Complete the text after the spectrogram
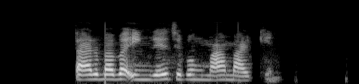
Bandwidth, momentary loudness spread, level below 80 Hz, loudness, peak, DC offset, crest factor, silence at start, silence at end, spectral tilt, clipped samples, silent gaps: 7.2 kHz; 11 LU; -58 dBFS; -16 LUFS; -2 dBFS; under 0.1%; 16 dB; 0.75 s; 0.85 s; -5 dB/octave; under 0.1%; 2.55-2.59 s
